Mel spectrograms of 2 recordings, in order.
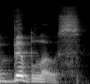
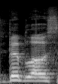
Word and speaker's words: Byblos: Byblos is the Greek pronunciation, or the Greco-Roman pronunciation that we use in English, but you can see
